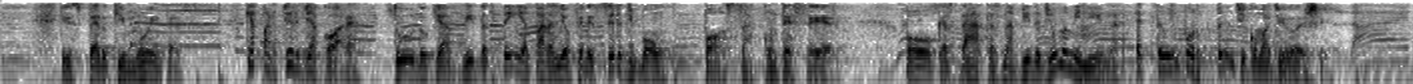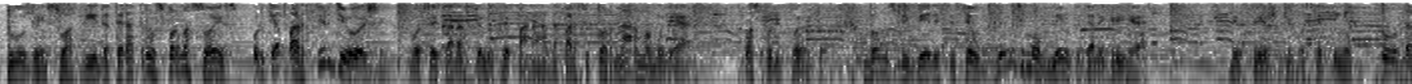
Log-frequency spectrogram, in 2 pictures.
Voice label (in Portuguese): Aniversário 15 anos Masculino, Telemensagens; Telemensagens 2017; Aniversários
